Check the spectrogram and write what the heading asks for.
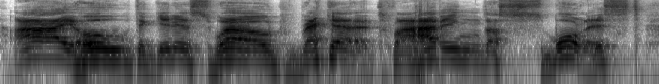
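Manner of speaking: usual speaking voice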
